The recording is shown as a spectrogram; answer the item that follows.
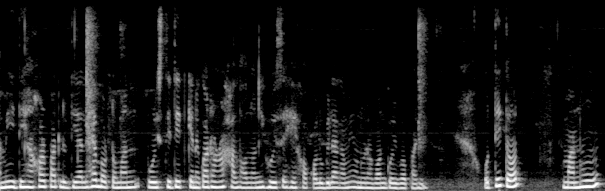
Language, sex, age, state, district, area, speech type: Assamese, female, 18-30, Assam, Lakhimpur, rural, spontaneous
